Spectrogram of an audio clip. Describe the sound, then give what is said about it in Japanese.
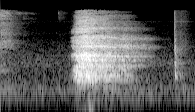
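A single long, deep breath: a loud, breathy rush that swells quickly, then fades gradually over about a second and a half, followed by a short faint click. “じゃあ深呼吸して。”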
